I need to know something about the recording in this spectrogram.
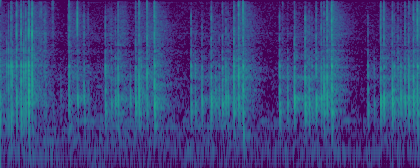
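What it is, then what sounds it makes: Plastic tray tapped with fingertips and nails. Fingertips and nails tap fast on the base of a small black plastic rectangular tray, turned upside down, hollow and empty. The result is bursts of quick, hollow clicks with a midrange body and a very short ring, separated by brief pauses.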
